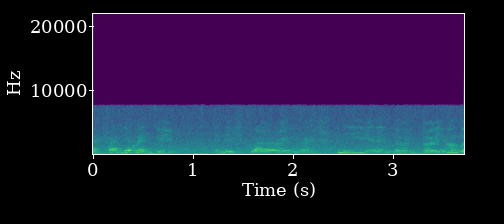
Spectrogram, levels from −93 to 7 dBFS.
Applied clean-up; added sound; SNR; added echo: none; Stream; 12 dB; reverberation time 0.2 s.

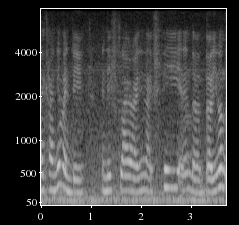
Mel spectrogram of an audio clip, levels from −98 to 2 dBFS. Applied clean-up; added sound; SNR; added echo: none; none; none; none.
